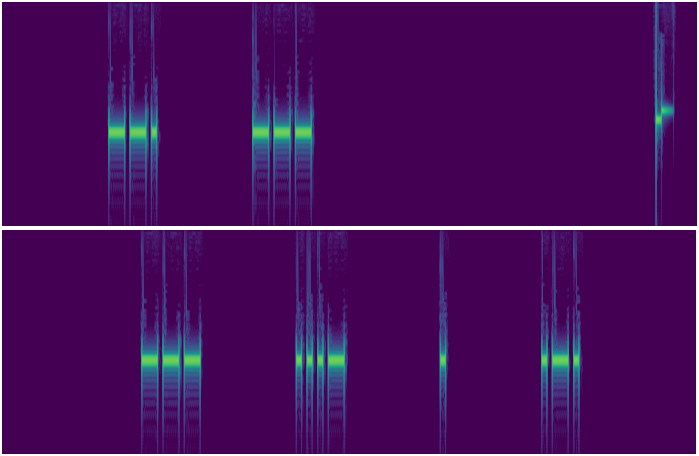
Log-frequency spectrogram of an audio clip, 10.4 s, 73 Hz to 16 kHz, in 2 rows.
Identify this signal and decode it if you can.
Morse code, heard as a keyed tone, about 30 wpm, spaced as for 10 wpm, 690 Hz. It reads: GO OVER
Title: 6x Character Spacing - Top 100 Words - 30wpm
